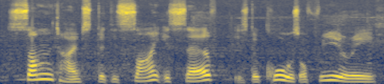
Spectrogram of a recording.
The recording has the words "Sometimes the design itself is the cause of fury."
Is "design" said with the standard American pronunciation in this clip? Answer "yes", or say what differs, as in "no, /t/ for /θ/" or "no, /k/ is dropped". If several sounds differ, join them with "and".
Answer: no, /s/ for /z/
